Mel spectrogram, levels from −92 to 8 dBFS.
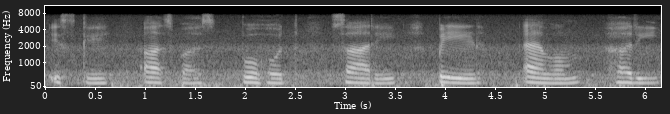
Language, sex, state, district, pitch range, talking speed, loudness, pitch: Hindi, female, Haryana, Rohtak, 180-200 Hz, 80 wpm, -17 LUFS, 185 Hz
